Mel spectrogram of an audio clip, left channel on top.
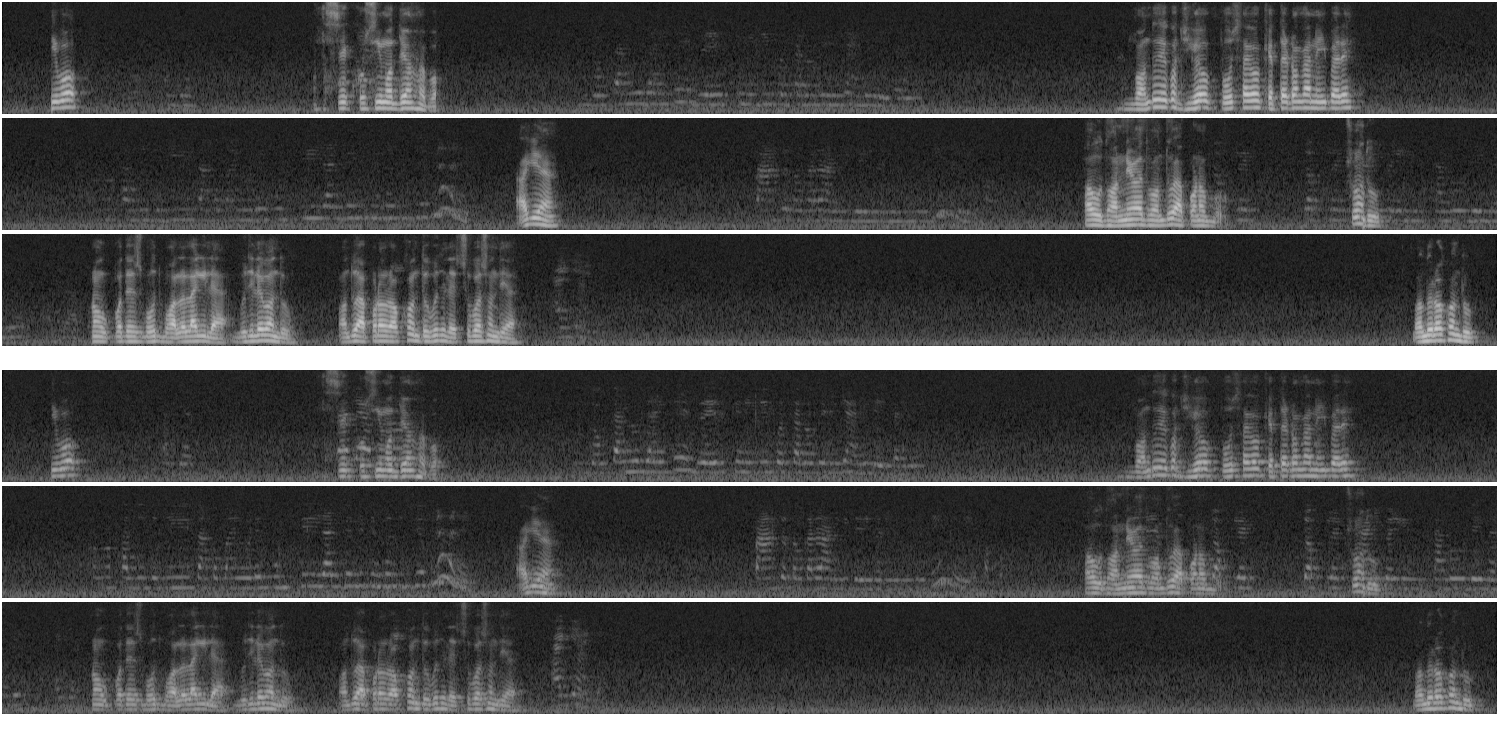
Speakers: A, on the left (about 15°); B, on the right (about 25°).
A: <inaudible>
B: ଆଜ୍ଞା ତାହେଲେ
A: ସେ ଖୁସି
B: ଆପଣ
A: ମଧ୍ୟ ହବ
B: ଦୋକାନରୁୁ ଯାଇକି ଡ୍ରେସ କିଣିକି ପୋଷାକ କିଣିକି ଆଣି ଦେଇ ପାରିବେ।
A: ବନ୍ଧୁ ଏକ ଝିଅ ପୋଷାକ କେତେ ଟଙ୍କା ନେଇପାରେ?
B: ଆପଣ ଖାଲି ଯଦି ତାଙ୍କ ପାଇଁ ଗୋଟେ କୁର୍ତ୍ତି ଜାଣିଛନ୍ତି ପିନ୍ଧନ୍ତି ଝିଅ ପିଲାମାନେ?
A: ଆଜ୍ଞା।
B: ପାଞ୍ଚଶହ ଟଙ୍କାରୁ ଆଣିକି ଦେଇପାରିବେ ବି ଯଦି ହବ।
A: ହଉ ଧନ୍ୟବାଦ
B: ନହେଲେ
A: ବନ୍ଧୁ
B: ଆପଣ ଯଦି ଚକଲେଟ
A: ବ-
B: ଚକଲେଟ
A: ଶୁଣନ୍ତୁ
B: ଆଣିପାରିକି ତାଙ୍କୁ ଦେଇପାରିବେ ଆଜ୍ଞା।
A: ଉପଦେଶ ବହୁତ ଭଲ ଲାଗିଲା ବୁଝିଲେ ବନ୍ଧୁ, ବନ୍ଧୁ
B: ଆଜ୍ଞା
A: ଆପଣ ରଖନ୍ତୁ
B: ଆଜ୍ଞା
A: ବୁଝିଲେ, ଶୁଭ ସନ୍ଧ୍ୟା।
B: ଆଜ୍ଞା ଆଜ୍ଞା।
A: ବନ୍ଧୁ ରଖନ୍ତୁ।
